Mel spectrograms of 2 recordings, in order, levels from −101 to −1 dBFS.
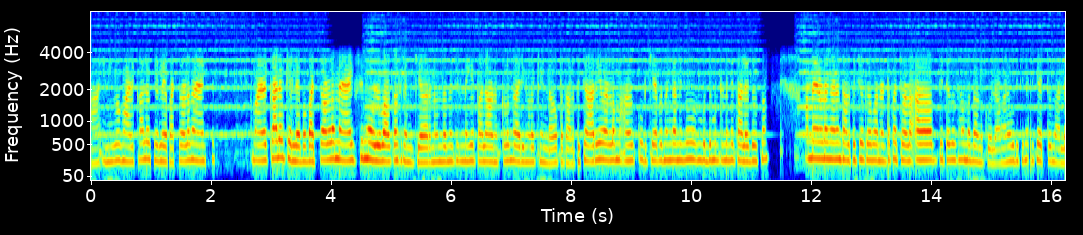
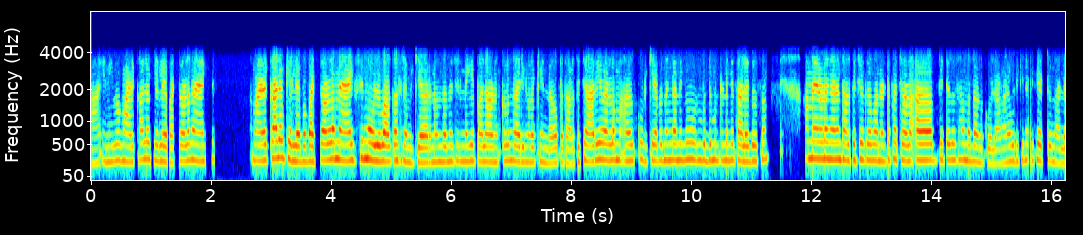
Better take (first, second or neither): second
